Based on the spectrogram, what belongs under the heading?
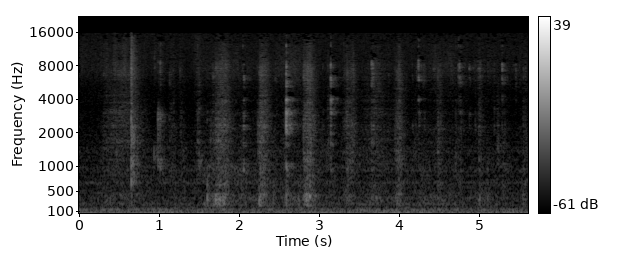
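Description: Faint crunching of a hojicha sable, a crisp butter cookie, being bitten and chewed: small irregular crackles and clicks.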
